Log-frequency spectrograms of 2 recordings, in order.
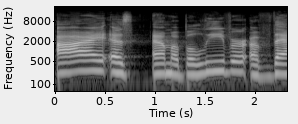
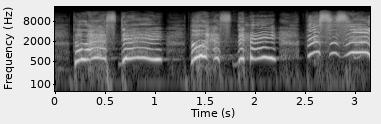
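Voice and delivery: very high, frantic, rising panicked cry; 8 dB louder than usual. Retelling a cartoon, the speaker acts out Lucy crying out. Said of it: "to which Lucy cries".

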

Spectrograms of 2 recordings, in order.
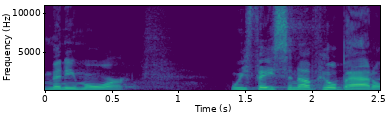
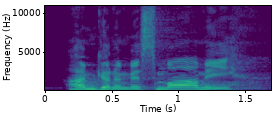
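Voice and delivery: mock wobbly, trembling, quavering voice; 3 semitones higher than usual. Retelling a daughter's reply, tears in her eyes: imitating a trembling voice. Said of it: "with a tremble in her voice".

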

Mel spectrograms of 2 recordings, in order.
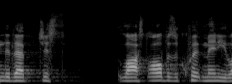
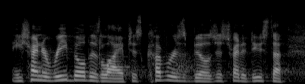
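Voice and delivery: plain

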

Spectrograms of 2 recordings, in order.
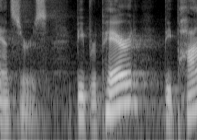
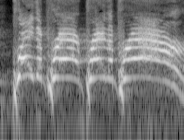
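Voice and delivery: put-on very high, very loud shrieking child's scream; 11 dB louder than usual. Retelling a son screaming at his little sister: imitating a child screaming. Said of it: "Jonathan starts screaming".

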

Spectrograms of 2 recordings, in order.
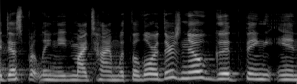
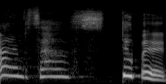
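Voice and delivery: put-on, high, furious, frustrated scream; 9 semitones higher than usual. Recalling losing it at home, frustrated with herself: retelling her own screaming. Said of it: "I started screaming".

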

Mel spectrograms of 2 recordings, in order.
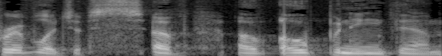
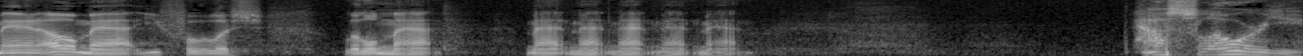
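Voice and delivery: soft, slow, kindly, gentle chiding tone; 6 dB quieter than usual. The speaker pictures Jesus shaking his head at him, Jesus gently chiding. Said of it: "I just think Jesus shakes his head at me all the time".

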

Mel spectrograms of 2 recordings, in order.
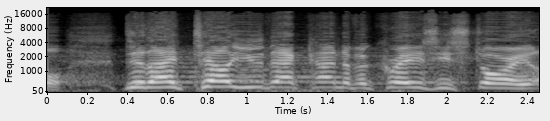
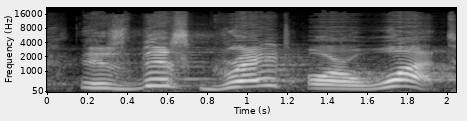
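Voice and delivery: ordinary delivery

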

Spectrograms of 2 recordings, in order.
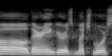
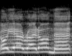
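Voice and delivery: high, loud, breezy, fake, passive-aggressive tone. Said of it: "This is the passive-aggressive person".

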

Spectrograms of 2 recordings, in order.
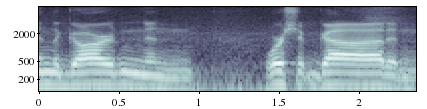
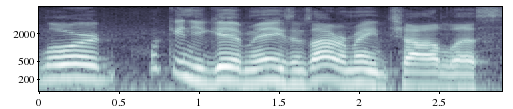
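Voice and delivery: put-on whine, full of complaint; 4 semitones higher, 4 dB louder than usual. Quoting Abram's plea to the Lord, mock-whiny Abram voice. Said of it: "this is a whiny voice".

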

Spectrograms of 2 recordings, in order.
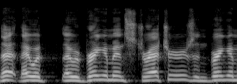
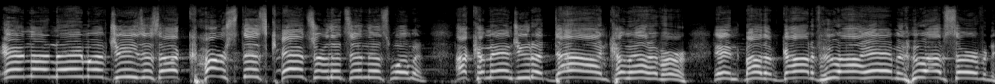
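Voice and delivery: booming, high, resounding, commanding preacher voice; 8 semitones higher, 6 dB louder than usual. Retelling a healing prayer, speaker voices the voice heard behind the one praying: booming voice. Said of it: "behind him was this booming voice".

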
